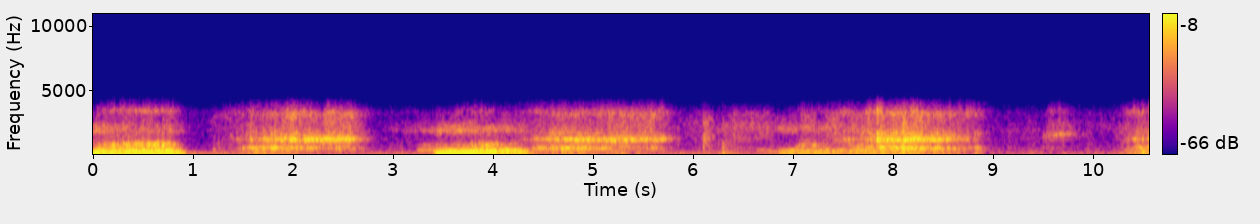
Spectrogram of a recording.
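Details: Snoring recorded on an Android phone: loud, rattling snores with quieter breaths between, about 18 breaths a minute.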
